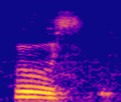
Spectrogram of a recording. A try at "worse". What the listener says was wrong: Worse. Get an R in there. Worse.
